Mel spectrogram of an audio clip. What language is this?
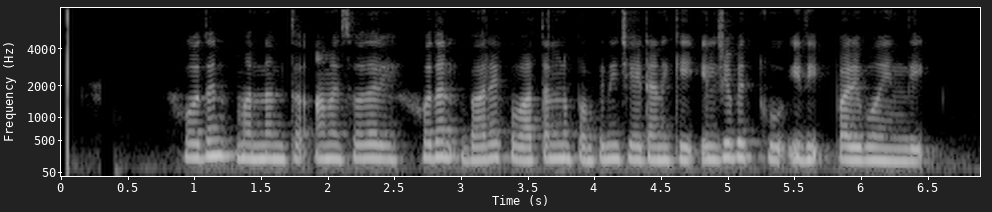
Telugu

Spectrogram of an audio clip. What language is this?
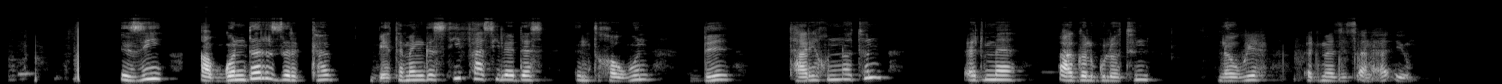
Tigrinya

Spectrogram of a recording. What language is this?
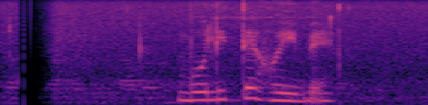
Bangla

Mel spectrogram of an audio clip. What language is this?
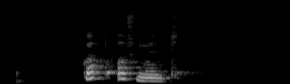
Western Frisian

